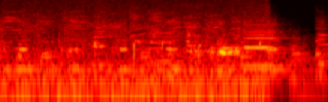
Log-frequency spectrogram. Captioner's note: popping sounds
